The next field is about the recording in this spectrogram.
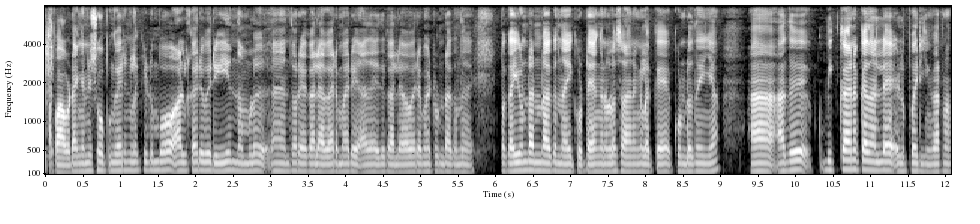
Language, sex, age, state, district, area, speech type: Malayalam, male, 45-60, Kerala, Kozhikode, urban, spontaneous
